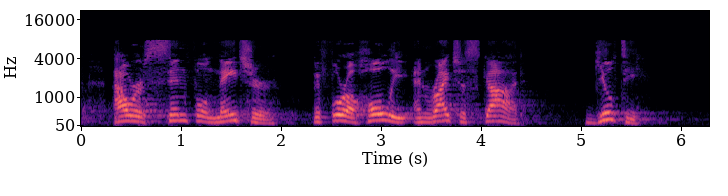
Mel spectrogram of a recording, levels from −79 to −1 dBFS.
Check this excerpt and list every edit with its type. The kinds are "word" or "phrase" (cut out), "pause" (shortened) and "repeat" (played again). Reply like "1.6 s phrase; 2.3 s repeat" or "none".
none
